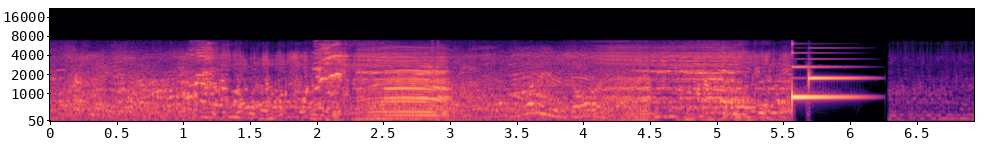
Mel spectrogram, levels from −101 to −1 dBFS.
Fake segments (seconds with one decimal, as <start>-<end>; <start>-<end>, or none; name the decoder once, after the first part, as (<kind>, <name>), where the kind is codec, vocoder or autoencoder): 1.1-2.3 (vocoder, BigVGAN v2); 4.5-5.5; 6.3-6.9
